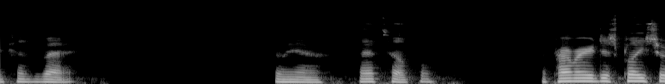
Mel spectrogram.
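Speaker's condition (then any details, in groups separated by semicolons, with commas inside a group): Parkinson's disease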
